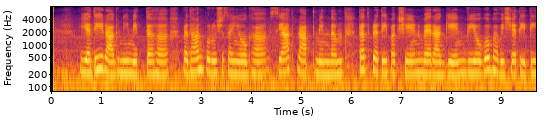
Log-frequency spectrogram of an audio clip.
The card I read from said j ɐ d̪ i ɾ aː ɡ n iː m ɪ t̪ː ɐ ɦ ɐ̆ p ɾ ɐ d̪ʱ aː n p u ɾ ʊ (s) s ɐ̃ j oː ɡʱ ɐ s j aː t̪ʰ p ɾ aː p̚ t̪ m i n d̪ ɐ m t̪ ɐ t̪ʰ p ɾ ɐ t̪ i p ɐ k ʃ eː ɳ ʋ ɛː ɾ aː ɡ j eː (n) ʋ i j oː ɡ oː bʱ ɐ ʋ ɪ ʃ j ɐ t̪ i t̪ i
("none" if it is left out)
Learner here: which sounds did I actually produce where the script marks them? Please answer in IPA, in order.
ʃ, n

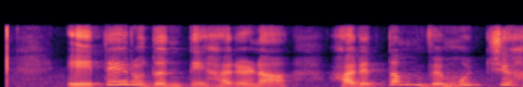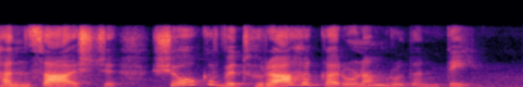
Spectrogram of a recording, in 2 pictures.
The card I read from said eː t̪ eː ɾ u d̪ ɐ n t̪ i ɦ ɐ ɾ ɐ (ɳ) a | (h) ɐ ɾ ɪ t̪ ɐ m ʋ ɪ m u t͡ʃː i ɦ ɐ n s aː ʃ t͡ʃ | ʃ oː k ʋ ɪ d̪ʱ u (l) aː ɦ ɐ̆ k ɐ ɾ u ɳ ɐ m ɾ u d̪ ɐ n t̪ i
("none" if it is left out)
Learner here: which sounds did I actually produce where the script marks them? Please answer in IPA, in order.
ɳ, h, ɾ

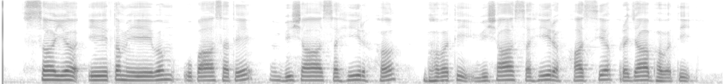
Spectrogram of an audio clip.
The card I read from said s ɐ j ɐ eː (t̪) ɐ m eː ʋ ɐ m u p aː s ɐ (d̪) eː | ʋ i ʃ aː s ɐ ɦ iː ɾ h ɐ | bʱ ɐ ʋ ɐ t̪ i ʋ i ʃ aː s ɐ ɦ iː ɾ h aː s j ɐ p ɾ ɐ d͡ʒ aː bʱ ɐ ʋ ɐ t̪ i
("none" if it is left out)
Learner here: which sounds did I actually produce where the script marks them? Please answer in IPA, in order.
t̪, t̪

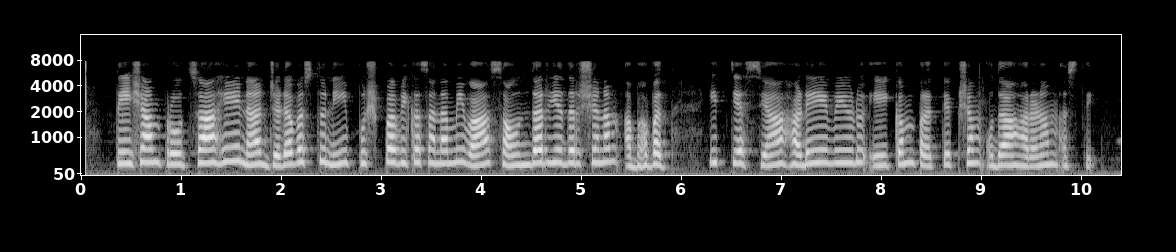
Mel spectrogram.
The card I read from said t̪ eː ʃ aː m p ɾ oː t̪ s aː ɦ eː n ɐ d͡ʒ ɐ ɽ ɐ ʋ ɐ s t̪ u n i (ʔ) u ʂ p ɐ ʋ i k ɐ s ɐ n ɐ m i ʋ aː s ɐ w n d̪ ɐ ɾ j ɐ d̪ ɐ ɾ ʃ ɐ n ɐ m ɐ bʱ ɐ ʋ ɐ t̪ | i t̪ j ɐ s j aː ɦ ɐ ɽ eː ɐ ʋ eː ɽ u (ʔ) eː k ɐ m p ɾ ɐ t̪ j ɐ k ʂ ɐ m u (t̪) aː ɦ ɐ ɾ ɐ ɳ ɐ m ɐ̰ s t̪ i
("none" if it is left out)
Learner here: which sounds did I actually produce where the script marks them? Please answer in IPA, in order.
p, ʔ, d̪

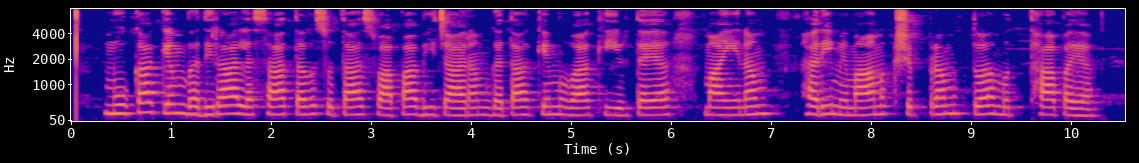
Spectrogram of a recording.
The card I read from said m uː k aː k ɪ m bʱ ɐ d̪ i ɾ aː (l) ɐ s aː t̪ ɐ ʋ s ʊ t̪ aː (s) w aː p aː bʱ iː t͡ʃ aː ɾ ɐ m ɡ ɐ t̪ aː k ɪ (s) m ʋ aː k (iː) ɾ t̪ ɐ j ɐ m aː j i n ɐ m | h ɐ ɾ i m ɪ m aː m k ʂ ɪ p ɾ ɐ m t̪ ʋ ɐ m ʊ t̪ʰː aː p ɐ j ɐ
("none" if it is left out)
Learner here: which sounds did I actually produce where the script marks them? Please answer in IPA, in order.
l, s, none, iː

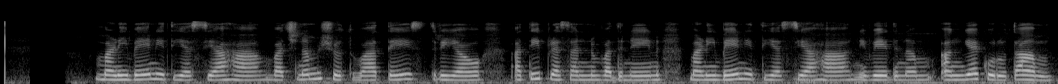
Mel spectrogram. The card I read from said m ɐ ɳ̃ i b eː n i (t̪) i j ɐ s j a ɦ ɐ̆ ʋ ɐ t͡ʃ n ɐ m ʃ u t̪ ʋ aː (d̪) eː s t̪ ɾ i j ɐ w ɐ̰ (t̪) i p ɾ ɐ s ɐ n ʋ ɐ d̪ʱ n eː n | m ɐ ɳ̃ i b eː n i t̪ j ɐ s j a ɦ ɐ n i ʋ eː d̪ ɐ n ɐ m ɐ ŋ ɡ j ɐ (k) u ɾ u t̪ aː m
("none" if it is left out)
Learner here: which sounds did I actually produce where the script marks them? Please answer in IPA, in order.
t̪, t̪, t̪, k

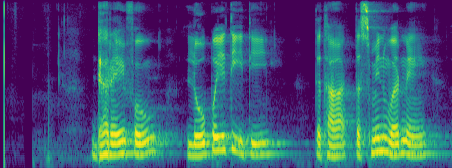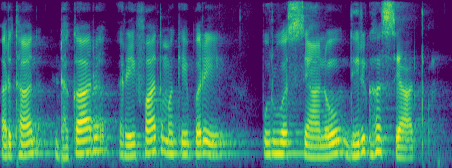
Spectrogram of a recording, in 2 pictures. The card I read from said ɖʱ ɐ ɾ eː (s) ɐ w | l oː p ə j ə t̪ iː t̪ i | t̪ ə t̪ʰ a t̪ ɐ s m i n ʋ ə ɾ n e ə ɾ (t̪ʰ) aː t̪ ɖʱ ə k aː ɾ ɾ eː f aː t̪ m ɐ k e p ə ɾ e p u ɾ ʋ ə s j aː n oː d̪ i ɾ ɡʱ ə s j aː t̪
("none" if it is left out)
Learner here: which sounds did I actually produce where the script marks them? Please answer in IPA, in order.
f, t̪ʰ

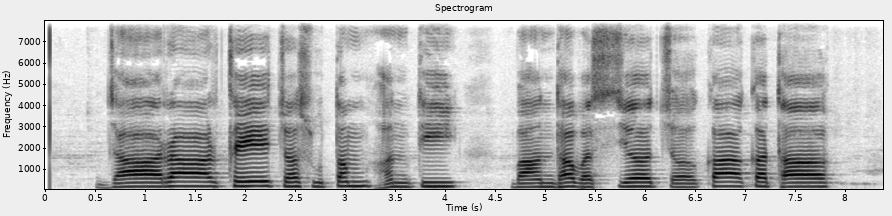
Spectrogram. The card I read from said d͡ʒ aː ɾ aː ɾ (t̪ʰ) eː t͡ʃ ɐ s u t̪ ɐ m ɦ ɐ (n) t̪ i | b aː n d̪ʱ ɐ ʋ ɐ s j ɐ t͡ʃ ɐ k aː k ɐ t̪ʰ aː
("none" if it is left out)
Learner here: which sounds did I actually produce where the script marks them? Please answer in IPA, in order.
t̪ʰ, n

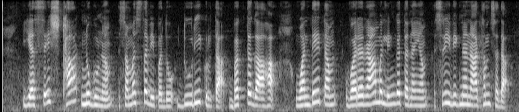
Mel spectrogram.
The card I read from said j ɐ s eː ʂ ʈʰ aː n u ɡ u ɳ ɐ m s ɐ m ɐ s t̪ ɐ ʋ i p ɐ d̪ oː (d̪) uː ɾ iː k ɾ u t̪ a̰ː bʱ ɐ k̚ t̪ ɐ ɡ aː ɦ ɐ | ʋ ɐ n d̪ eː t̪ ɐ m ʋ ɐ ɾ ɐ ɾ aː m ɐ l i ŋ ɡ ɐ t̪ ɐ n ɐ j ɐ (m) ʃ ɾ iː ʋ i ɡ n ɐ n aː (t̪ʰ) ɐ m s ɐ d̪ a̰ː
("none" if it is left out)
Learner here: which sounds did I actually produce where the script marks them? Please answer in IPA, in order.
d̪, m, t̪ʰ

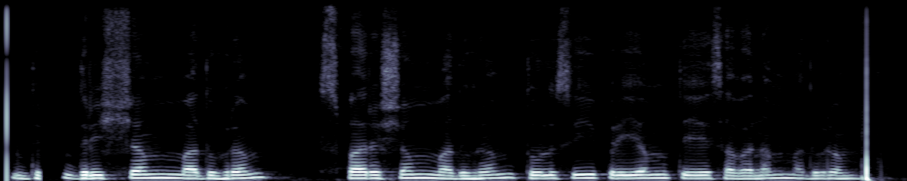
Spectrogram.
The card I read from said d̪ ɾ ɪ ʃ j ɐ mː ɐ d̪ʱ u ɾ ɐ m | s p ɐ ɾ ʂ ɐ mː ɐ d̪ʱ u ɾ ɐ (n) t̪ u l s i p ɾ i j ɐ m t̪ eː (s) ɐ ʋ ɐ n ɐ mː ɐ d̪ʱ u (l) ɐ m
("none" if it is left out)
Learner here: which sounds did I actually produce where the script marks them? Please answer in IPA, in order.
m, s, ɾ

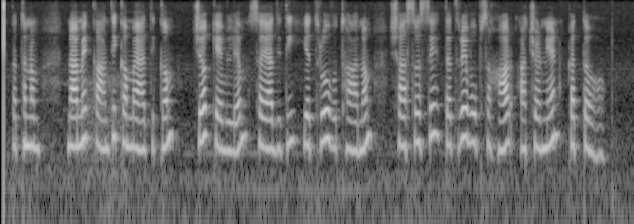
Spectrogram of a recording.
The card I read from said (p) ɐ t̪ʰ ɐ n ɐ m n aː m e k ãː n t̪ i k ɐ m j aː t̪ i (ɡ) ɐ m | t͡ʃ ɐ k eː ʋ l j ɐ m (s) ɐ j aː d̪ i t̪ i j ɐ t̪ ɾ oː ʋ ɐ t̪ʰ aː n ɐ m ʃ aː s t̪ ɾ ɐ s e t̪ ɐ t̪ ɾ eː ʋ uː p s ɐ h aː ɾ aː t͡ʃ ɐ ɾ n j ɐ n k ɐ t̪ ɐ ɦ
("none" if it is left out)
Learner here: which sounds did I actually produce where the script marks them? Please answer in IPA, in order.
k, k, s

